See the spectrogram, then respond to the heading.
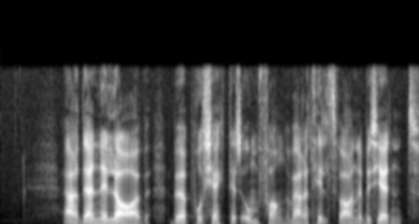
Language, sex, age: Norwegian, male, 52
